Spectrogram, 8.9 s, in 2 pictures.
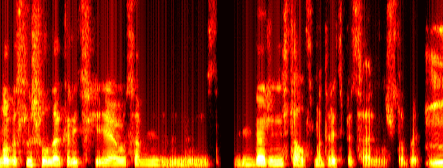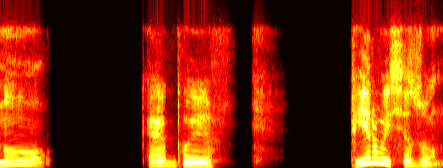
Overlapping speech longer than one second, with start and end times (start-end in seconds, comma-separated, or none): none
